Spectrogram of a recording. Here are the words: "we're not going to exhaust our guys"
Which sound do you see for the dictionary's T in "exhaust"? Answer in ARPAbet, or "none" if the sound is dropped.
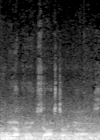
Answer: T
